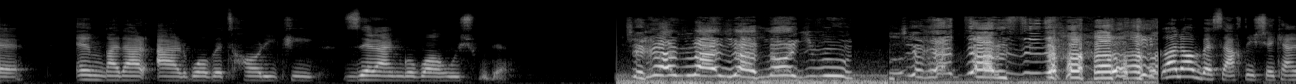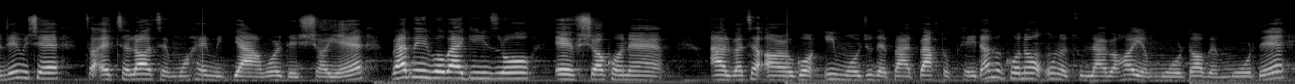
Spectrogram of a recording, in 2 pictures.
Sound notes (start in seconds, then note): 9.0 crying sound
